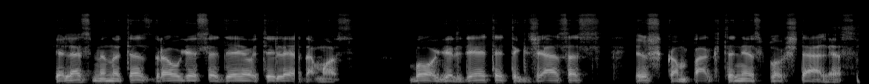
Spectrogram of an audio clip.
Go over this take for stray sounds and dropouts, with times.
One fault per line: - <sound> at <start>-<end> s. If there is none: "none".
- dropout at 2.9-3.0 s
